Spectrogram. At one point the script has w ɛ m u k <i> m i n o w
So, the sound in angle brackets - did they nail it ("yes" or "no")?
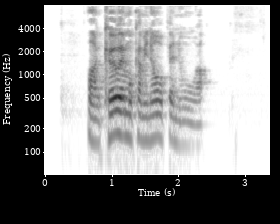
no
